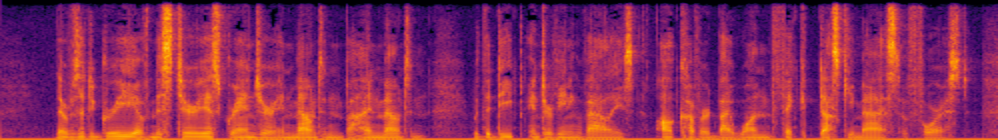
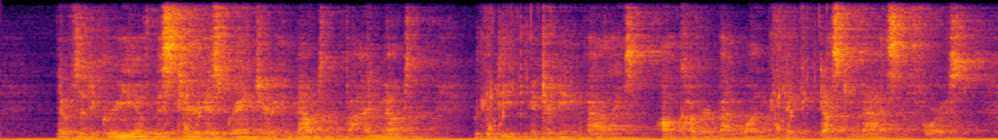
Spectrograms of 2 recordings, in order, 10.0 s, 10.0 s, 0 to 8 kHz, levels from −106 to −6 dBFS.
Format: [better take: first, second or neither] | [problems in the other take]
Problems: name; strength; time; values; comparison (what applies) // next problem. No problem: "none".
first | background sound (Splash, splatter); 15 dB below the speech // room echo; dies away in 1.3 s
